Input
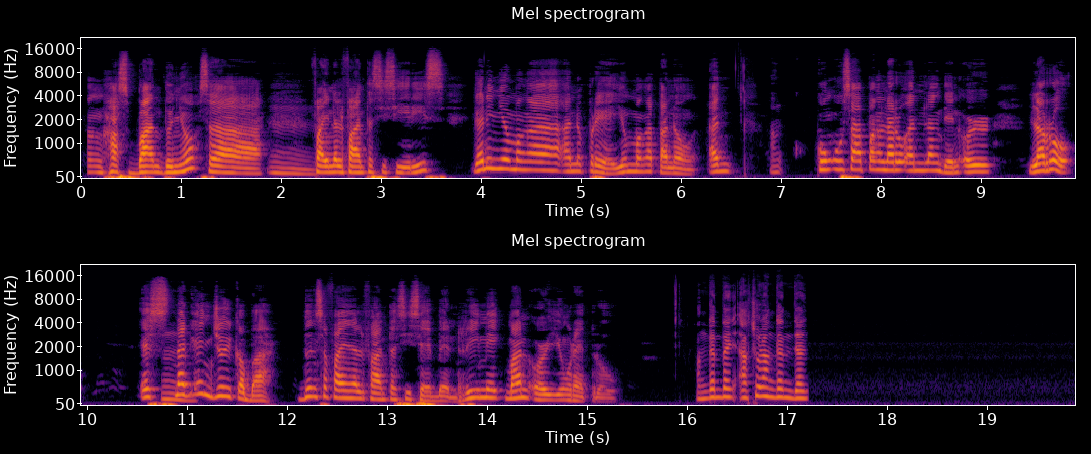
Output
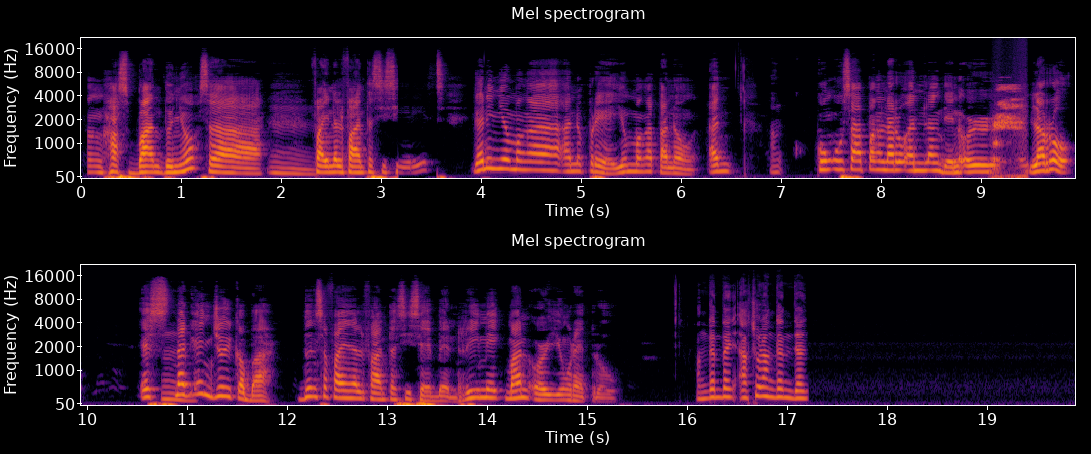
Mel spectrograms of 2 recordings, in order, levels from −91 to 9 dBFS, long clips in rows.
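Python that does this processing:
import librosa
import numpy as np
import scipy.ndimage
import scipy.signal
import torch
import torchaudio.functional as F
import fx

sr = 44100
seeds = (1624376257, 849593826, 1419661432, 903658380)

y = fx.bandpass_q(x, sr, hz=490.0, q=4.0, at=(3.16, 3.56))
y = fx.sustainer(y, sr, db_per_s=24.0, at=(8.2, 9.53))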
